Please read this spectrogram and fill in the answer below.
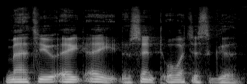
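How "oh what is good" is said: ordinary delivery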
